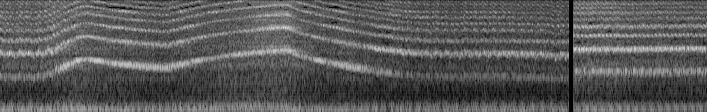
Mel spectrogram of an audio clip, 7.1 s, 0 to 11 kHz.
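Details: 2017 Triumph Bonneville T120 twin with 2,000 miles, previously laid down on its left side: high, eerie whine rising and falling with revs, seemingly from the right-hand valve cover area; cause unknown.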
